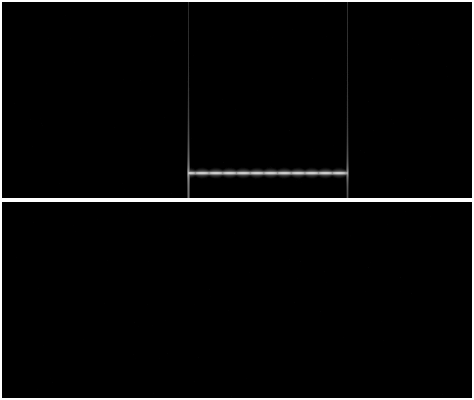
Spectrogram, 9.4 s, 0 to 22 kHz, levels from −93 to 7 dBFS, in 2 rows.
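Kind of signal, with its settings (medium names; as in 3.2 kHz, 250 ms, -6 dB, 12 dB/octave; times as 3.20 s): beating tones 2.84 kHz, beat 7.3 Hz, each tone -17 dBFS 1.59 s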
